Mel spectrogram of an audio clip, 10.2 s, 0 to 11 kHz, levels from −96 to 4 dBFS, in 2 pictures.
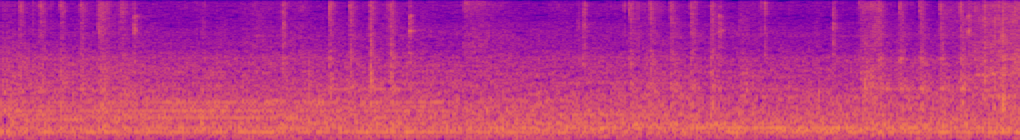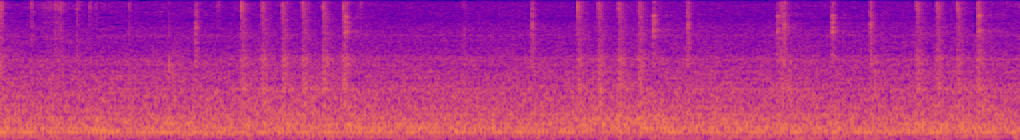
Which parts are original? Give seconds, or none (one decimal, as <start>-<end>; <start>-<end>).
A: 0.0-10.2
